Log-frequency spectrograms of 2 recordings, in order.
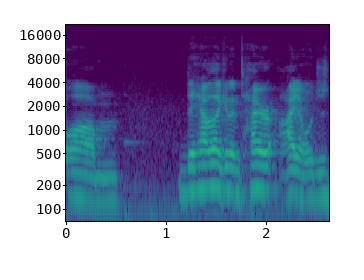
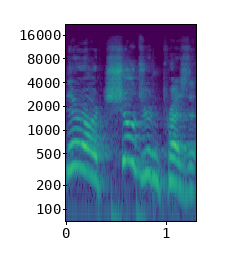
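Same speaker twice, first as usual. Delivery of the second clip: put-on furious indignant outburst, shrill and very high; 10 semitones higher, 5 dB louder than usual. Retelling the same woman's complaint: imitating an angry woman. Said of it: "she got so mad".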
